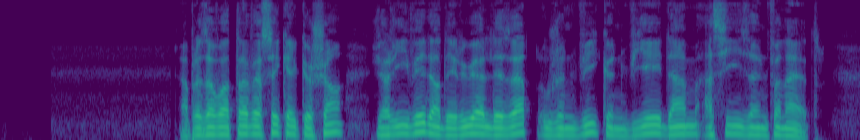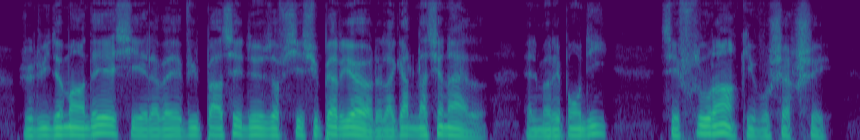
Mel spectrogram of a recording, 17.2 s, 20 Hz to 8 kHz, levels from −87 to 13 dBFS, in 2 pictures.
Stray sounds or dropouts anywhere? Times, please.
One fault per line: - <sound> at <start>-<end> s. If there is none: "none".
none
